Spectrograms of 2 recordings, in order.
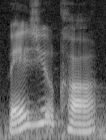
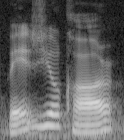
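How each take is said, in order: No difference in how they are said.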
